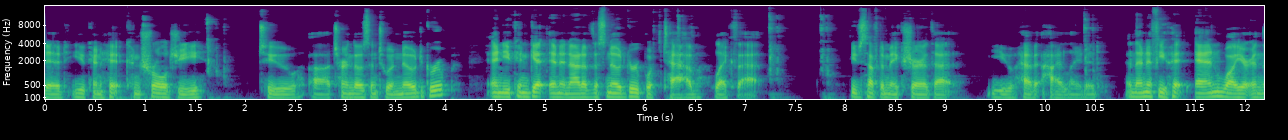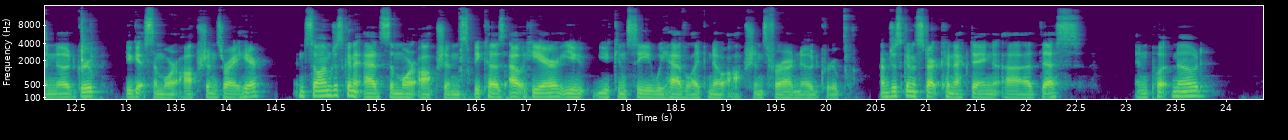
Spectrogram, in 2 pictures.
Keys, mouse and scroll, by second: 1.6 ctrl+g, 6.3 Tab, 7.2 Tab, 7.7 Tab, 8.3 click, 9.0 click, 10.4 Tab, 12.6 n, 14.5 middle click, 14.5 click, 14.5 scroll up 4, 16.3 Tab, 16.8 middle click, 20.2 Tab, 21.8 click, 24.1 click.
